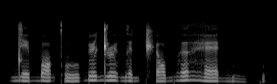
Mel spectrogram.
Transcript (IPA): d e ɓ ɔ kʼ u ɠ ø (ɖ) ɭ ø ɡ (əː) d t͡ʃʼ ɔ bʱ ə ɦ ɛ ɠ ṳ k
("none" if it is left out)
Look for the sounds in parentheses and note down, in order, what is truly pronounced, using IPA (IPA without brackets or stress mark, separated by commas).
d, ə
